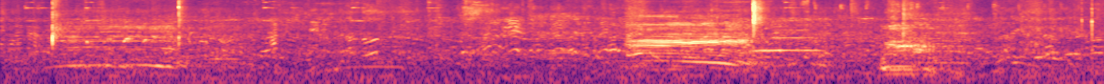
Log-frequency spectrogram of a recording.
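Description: Large Qurbani cattle low and moo repeatedly at a busy outdoor cattle market, several drawn-out calls rising over a steady crowd murmur and occasional hoof clatter, with people talking nearby.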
